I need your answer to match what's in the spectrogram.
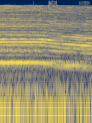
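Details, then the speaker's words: Astra electric power steering pump fitted to a drift car, sitting on the chassis before its bracket is installed: a loud, steady high singing whine that eases slightly as it runs. Normal, louder than it will be once the bracket is on. "And then it seems to back off a bit once she's been running for a bit. Because it's just sitting on the chassis, so it's louder than it will be."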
